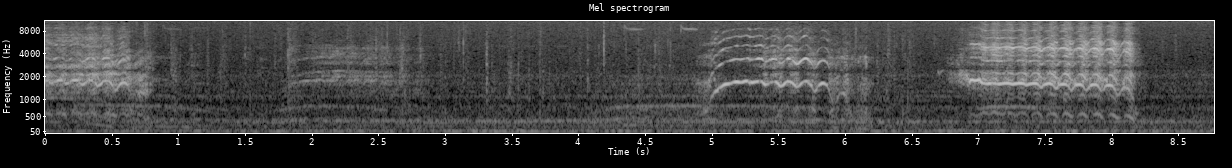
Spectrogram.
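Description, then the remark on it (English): A horse whinnies several times in loud, wavering bursts, over a steady rumble of hooves clip-clopping and a low background din, with no one talking. “play the horse again, play the horse again, play the horse again.”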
